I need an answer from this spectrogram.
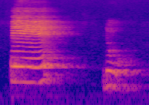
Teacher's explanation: ¿Dónde lleva la mayor fuerza de voz? Ru. En la última sílaba. En la última. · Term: palabra aguda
